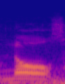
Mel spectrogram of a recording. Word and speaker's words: Niles: All right, the wonderful city of Niles, or Knowles as they pronounce it around here.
